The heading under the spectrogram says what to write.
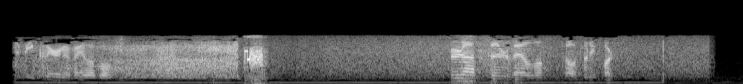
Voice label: Fire Dispatch

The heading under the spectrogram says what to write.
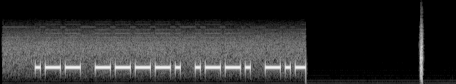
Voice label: Skywarn 146.67; Stevens Point

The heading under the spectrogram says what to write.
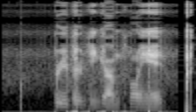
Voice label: Police Sheriff Dispatch

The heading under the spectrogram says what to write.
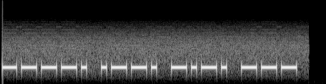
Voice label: Skywarn 146.67; Stevens Point

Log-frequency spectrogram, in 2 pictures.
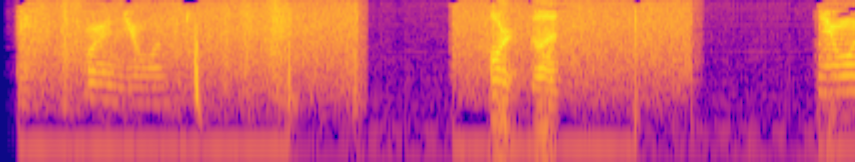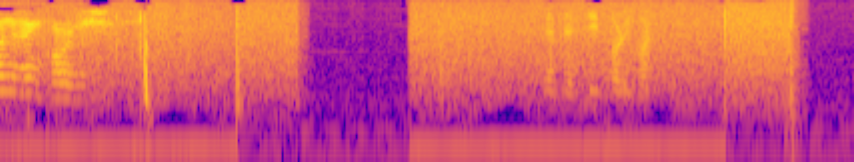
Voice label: Fire Dispatch

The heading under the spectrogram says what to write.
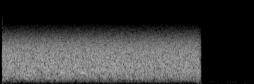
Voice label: Airports 122.7, Radio; KSTE

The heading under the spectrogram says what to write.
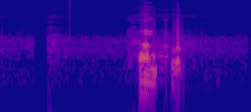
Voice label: Police Sheriff Dispatch

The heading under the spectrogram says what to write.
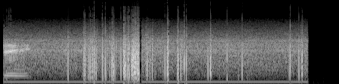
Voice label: Skywarn 146.67; Stevens Point

